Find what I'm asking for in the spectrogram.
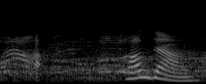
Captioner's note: crowd clamoring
